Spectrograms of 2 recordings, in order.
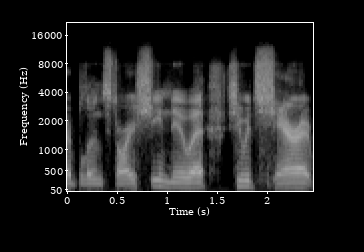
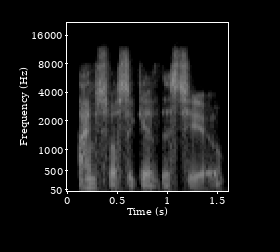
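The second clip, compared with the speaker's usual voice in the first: low, quiet, understated delivery; soft retold child; 7 semitones lower, 7 dB quieter than usual. Little boy handing a balloon to a stranger, soft and low. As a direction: say it softly and simply.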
